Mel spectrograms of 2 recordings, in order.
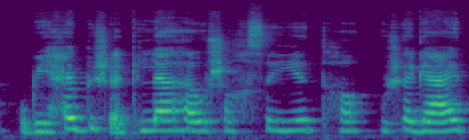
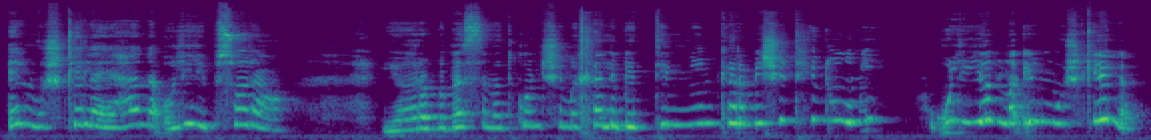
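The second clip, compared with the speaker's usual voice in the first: high-pitched, anxious pleading; fretting prince; 9 semitones higher than usual. Acted. Vain prince fears his clothes are creased, fretting high. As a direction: fret ever higher, demanding an answer.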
